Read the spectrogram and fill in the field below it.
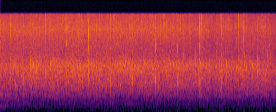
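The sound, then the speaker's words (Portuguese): Sustained applause from a crowd giving an applause for the name of the Lord, a dense, even wash of many hands clapping at steady loudness for several seconds, with no voices standing out. “Você pode dar um aplauso para o nome do Senhor.”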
